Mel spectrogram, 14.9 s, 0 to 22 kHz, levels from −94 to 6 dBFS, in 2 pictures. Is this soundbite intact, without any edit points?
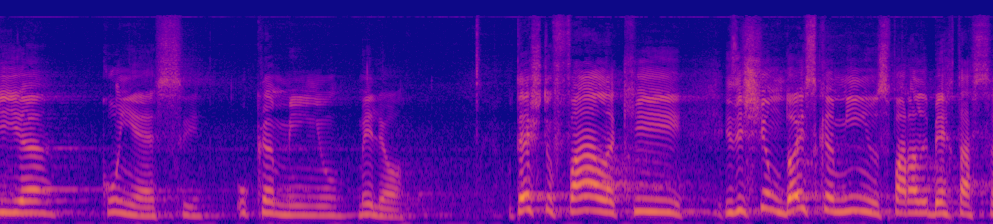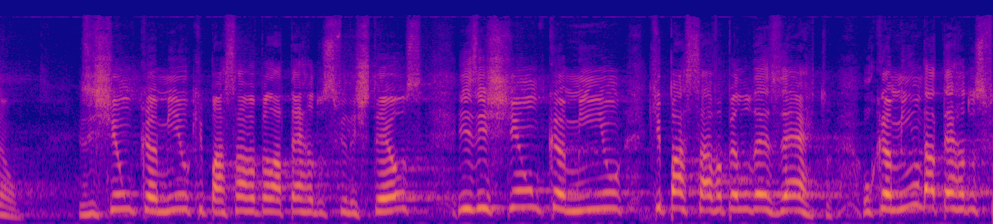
yes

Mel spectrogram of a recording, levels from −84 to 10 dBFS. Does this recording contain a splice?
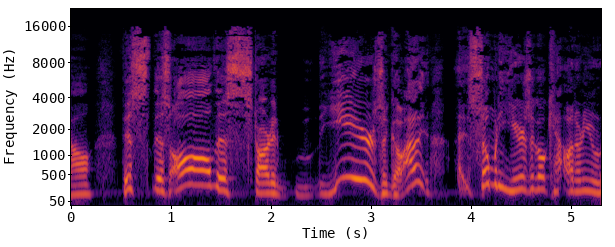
no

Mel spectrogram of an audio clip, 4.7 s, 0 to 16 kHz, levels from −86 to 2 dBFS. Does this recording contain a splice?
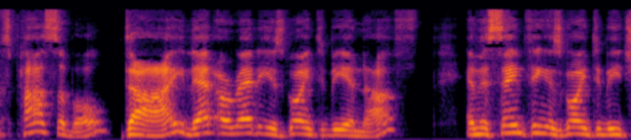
yes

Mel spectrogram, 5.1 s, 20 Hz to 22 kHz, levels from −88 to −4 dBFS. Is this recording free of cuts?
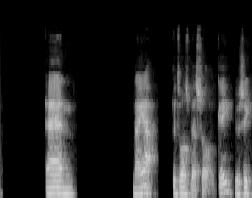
yes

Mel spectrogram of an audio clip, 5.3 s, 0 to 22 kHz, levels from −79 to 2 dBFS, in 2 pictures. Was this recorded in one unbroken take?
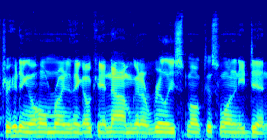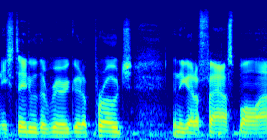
yes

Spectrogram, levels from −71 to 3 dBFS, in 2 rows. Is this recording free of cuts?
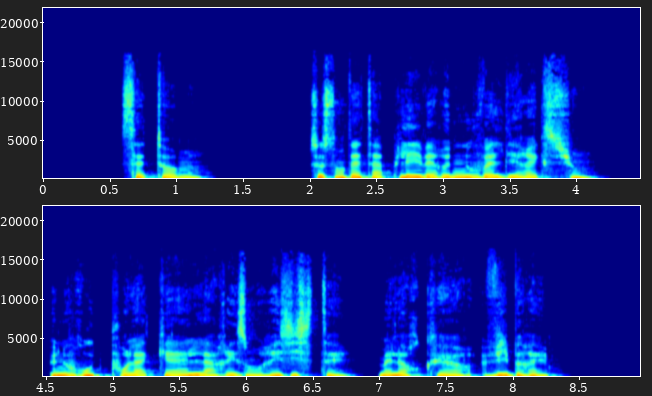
no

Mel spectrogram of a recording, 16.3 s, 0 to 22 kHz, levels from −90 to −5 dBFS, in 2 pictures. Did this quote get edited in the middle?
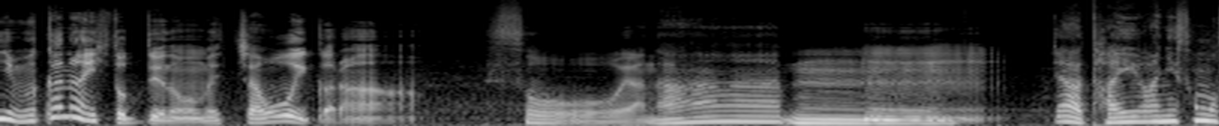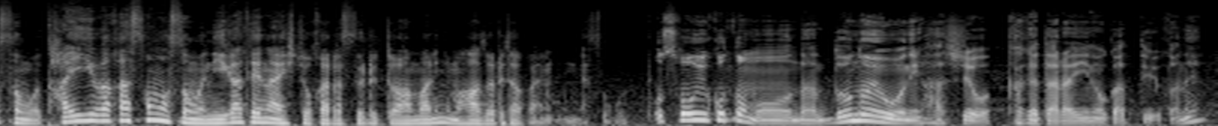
yes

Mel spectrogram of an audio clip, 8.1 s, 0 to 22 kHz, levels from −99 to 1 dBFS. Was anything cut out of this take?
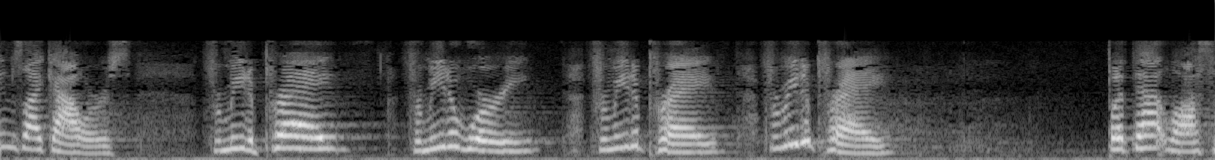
yes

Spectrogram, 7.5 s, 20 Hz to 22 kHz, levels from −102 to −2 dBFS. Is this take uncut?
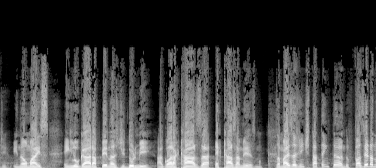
no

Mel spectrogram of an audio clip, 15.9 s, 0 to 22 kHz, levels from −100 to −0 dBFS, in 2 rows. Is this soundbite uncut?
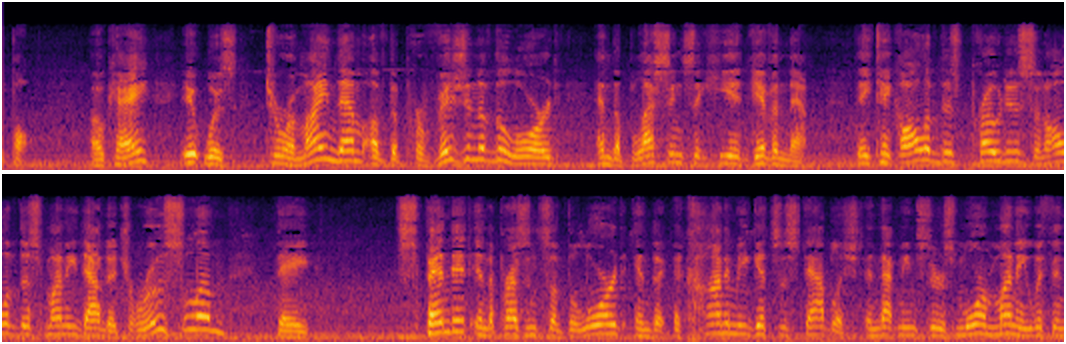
yes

